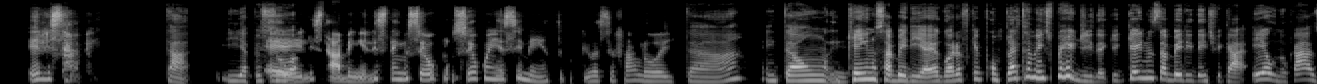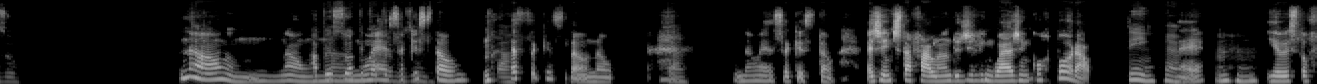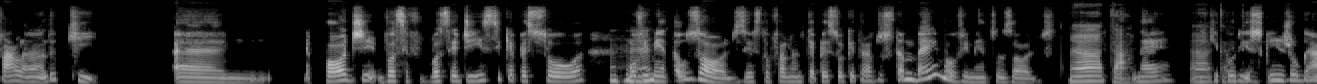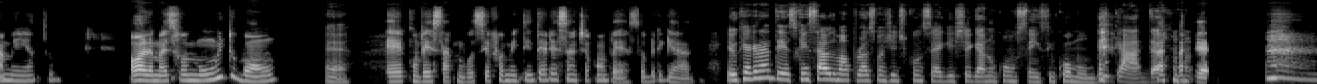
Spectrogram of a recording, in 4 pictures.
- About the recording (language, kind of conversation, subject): Portuguese, podcast, Como perceber quando palavras e corpo estão em conflito?
- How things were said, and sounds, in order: laugh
